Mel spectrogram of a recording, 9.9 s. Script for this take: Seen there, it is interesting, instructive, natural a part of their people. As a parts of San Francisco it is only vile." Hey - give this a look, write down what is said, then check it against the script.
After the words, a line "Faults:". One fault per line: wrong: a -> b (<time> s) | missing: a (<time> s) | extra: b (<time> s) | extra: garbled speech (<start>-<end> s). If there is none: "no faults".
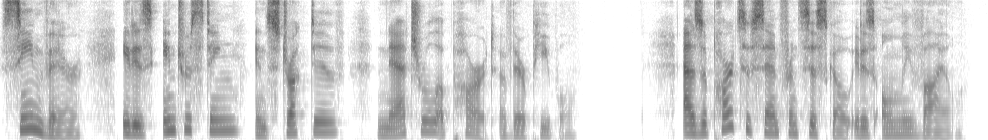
Seen there, it is interesting, instructive, natural a part of their people. As a parts of San Francisco it is only vile."
Faults:
no faults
